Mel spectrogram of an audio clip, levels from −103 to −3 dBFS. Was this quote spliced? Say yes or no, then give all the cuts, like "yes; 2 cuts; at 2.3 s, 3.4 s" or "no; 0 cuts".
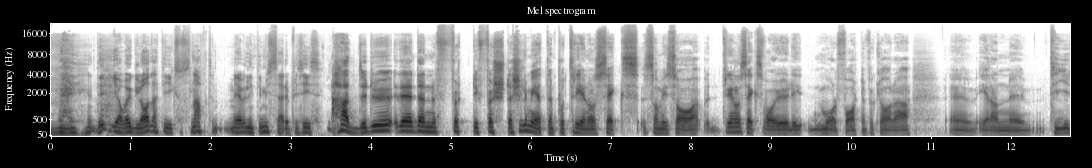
no; 0 cuts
